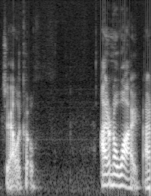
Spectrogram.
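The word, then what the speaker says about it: Jaleco: i guess it does note that in some games they do pronounce it at the boot screen and it is pronounced uh jaliko i don't know why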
